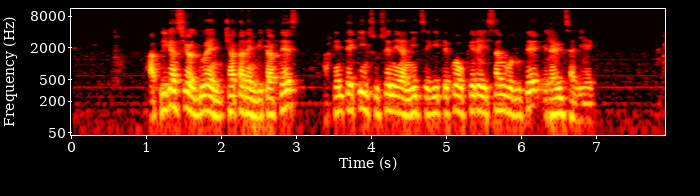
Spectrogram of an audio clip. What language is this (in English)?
Basque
